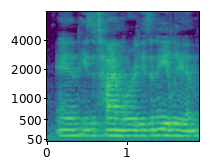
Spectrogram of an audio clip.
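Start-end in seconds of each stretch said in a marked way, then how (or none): none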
